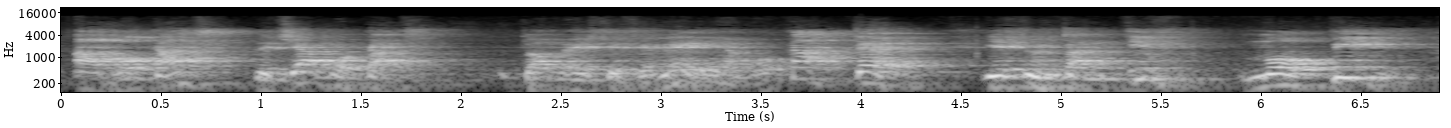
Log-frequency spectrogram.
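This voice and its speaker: A man's voice: high-pitched, sharp tone. An older man giving a lecture at a book launch. He corrects word usage in a pedantic way and bursts out with emphatic objections. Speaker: professor presenting his books. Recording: very echoey hall, speaker far from mic.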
